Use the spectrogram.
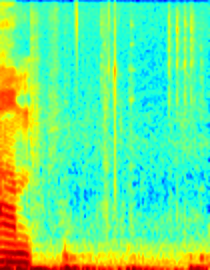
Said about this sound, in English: Excuse my typing real quick.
